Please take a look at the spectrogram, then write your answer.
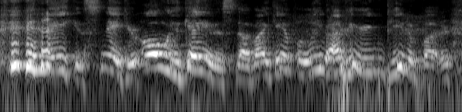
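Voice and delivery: high-pitched, exasperated imitation of griping; mock complaining. Roommate griping about peanut butter dinners, high mock complaint. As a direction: whine loudly like a hard-done-by roommate. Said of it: "he was complaining".

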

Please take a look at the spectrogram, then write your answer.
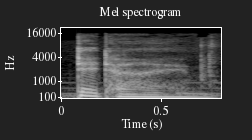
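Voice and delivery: Daytime in a sudden high, bright-pitched call; playful high voice. Pretend. Streamer toying with the light switch, calling Daytime up high. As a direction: flip up high for Daytime like a little announcement.

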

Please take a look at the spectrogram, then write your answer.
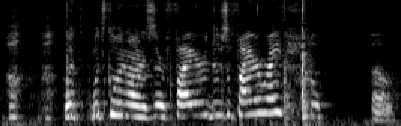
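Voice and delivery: usual speaking voice

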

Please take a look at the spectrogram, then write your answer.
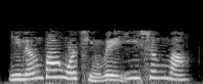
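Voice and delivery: ordinary talk, nothing marked

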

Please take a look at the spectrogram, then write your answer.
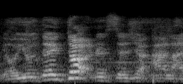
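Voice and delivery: hushed, deep caped-vigilante impression; Batman. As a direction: drop deep for a playful superhero threat.

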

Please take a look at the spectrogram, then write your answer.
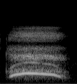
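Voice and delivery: high sudden gasp of discovery; sharp gasp. Acted. Amelia realising the truth, sharp gasp.

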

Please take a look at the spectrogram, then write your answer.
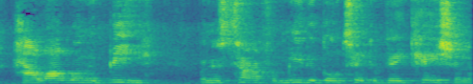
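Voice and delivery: usual speaking voice

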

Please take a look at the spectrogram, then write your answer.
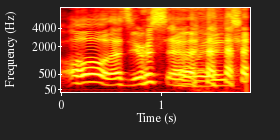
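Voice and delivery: suddenly realizing it's his sandwich; delighted realization. Retold or imitated.

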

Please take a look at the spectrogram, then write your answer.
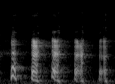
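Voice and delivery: quick airy chuckle; breathy laugh. Real, not acted. Laughs at own joke.

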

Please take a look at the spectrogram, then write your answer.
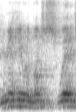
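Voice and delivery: ordinary talk, nothing marked

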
